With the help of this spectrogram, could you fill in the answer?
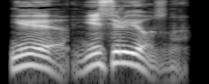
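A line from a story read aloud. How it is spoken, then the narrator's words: Deep bass voice. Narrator (Russian): пробасил Аркадий Шафран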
